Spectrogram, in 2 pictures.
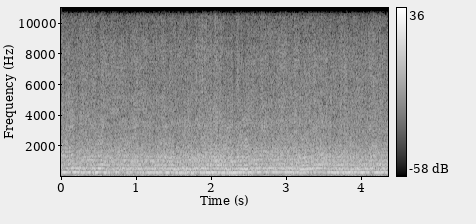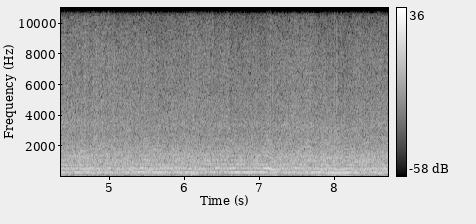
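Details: A continuous low hum from many bees milling about the hive during a large orientation flight on a sunny day following cooler weather, with individual buzzes swelling and sliding in pitch over the steady drone.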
